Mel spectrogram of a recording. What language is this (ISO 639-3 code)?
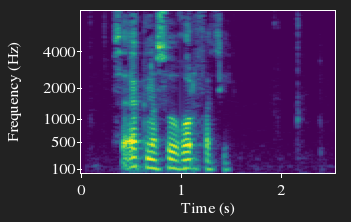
ara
